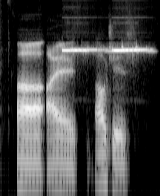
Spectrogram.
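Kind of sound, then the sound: signal or alarm, smoke alarm going off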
